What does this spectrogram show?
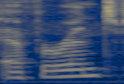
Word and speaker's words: efferent: actually pronounced um afferent and the other one's pronounced efferent but i'm going to mispronounce them so you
